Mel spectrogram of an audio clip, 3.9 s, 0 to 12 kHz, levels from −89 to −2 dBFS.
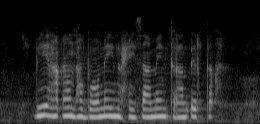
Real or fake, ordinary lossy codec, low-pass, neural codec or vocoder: fake; AAC, 64 kbps; 7.2 kHz; codec, 16 kHz, 2 kbps, FunCodec, trained on LibriTTS, 25 frames a second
